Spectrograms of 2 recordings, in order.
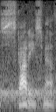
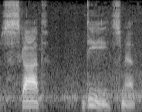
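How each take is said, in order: First: The name is said fast, running together. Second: The name is said at a normal pace.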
